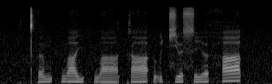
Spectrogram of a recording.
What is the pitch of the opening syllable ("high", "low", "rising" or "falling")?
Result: rising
